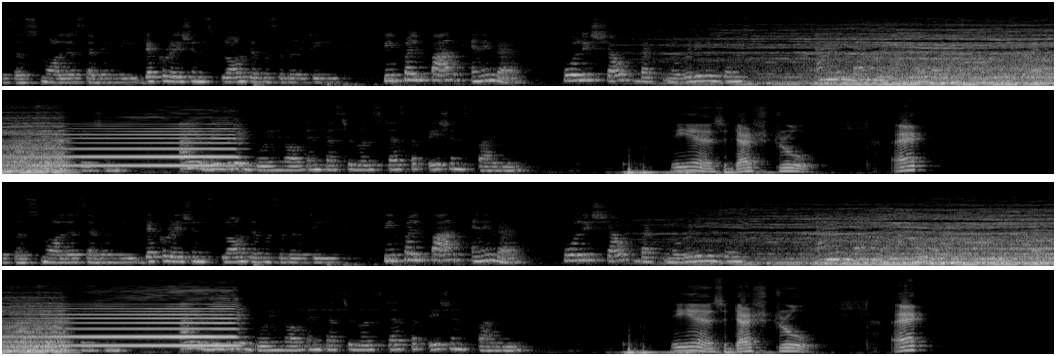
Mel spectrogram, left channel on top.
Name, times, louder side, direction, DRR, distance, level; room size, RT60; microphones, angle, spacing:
voice 1, 0.0-3.3 3.8-5.2 5.6-7.5 8.1-11.7 12.3-15.7, equal, 60° left, 4.2 m, -31 dB
sound 1, 6.6-11.1, right 1 dB, 30° left, 5.3 m, -25 dB
Bowed string instrument, 9.8-12.9, right 3 dB, 55° right, 1.9 m, -22 dB
voice 2, 17.2-18.6 19.4-19.7, right 2 dB, 15° right, 0.6 m, -27 dB
11.5 x 7.1 x 2.8 m
head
